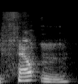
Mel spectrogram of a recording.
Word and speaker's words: fountain: the word fountain where a lot of uh English speakers they do not say fountain with the t sound. They say fountain and they kind of skip over the t.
